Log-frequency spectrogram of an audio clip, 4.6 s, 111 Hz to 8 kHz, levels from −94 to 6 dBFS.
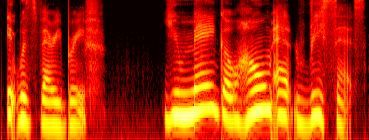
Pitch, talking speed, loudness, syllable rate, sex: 220 Hz, 130 wpm, -15 LUFS, 3.2 syllables/s, female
